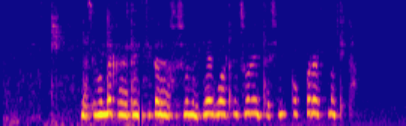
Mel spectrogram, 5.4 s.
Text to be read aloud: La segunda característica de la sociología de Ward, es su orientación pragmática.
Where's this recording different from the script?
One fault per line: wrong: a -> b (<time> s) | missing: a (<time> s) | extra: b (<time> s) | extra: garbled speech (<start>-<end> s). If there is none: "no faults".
missing: de (2.8 s)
